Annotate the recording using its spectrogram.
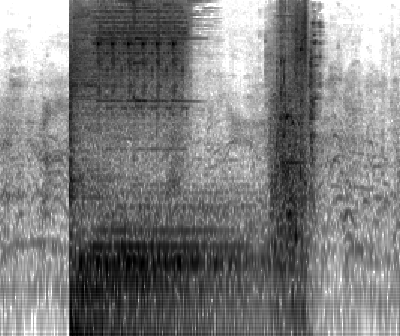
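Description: A bright chime rings out with a swelling tone.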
